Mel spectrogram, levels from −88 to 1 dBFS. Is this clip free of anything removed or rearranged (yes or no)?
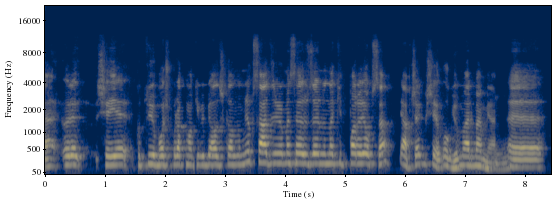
no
